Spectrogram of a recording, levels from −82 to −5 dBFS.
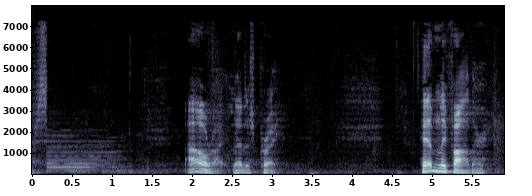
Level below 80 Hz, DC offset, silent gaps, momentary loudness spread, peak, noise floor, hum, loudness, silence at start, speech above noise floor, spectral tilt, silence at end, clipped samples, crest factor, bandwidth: -48 dBFS; under 0.1%; none; 23 LU; -6 dBFS; -58 dBFS; none; -27 LUFS; 0 s; 32 dB; -6.5 dB/octave; 0.05 s; under 0.1%; 24 dB; 7.6 kHz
